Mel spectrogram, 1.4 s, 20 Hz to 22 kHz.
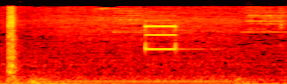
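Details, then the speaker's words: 2015 Nissan Micra that ran briefly then would not restart: faint low fuel pump hum about a second at key-on with chime; pump primed this time and car starts, so the fuel pump is suspected intermittent and later confirmed failed. "I don't know if the video is going to pick that up but the fuel pump actually ran now but the vehicle starts and runs now as well so I suspect the fuel pump is intermittent"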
